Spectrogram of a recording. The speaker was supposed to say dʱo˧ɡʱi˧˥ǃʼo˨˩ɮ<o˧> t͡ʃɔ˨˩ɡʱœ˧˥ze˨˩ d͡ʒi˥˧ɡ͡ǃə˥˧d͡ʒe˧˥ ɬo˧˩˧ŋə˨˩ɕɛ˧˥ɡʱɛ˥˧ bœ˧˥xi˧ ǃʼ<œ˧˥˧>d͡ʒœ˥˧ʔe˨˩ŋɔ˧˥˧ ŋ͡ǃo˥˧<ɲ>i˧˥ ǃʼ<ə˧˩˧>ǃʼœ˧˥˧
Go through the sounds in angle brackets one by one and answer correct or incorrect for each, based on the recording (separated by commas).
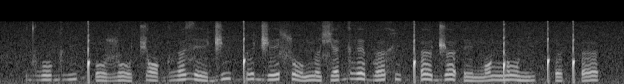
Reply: incorrect, incorrect, correct, correct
